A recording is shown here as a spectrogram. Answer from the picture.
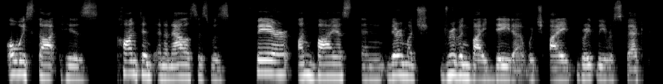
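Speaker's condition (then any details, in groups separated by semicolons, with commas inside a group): No condition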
